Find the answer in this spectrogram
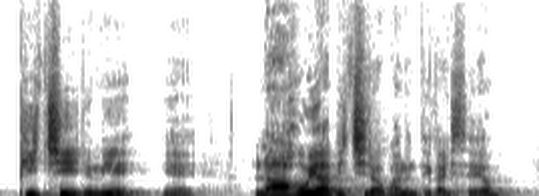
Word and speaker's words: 라호야: 샌디에고를 가다 보면 그 비치 이름이 라호야 비치라고 하는 데가 있어요. 근데 그거를 라호야 비치인데 영어로 표현하면 라졸라예요. J를 H로 읽잖아요.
